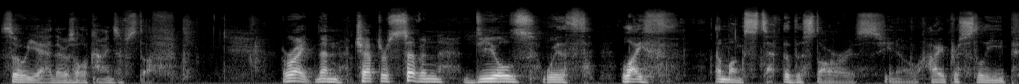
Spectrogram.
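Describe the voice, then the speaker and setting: A man's voice: fairly low pitch, expressive, slow pace, a little mellow, breathy edge. A man giving a casual, unscripted review as host, with an informal, enthusiastic way of talking. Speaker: board game reviewer, host.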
